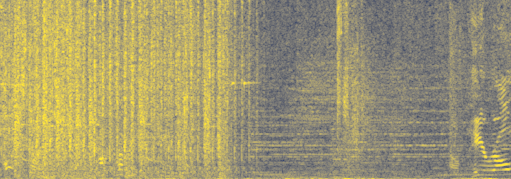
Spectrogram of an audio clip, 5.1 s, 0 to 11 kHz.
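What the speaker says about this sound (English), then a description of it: "The enemy's returning fire!" Gunfire from enemy soldiers in Valkyria Chronicles 4, a steady crackling barrage of rapid shots running under game voices and talk, easing slightly before a brief whooshing sound at the end.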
